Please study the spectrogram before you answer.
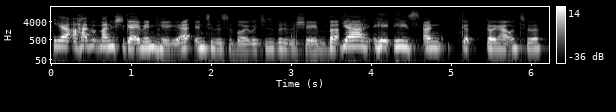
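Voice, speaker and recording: A woman's voice: mid-range voice, quick pace, fairly bright tone. A woman guest in a casual interview, a chatty storyteller who laughs often. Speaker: guest, theatre executive.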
